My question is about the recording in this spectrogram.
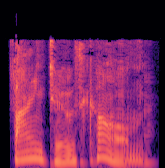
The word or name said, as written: fine tooth comb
